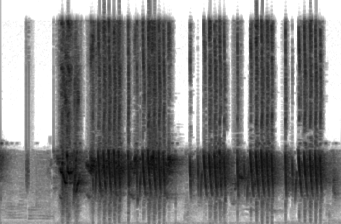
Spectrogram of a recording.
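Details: Loud, high-pitched buzzy trilling from a bar-winged prinia, running almost unbroken after a few soft opening notes.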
